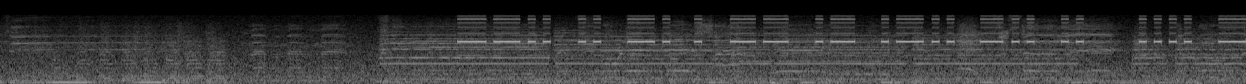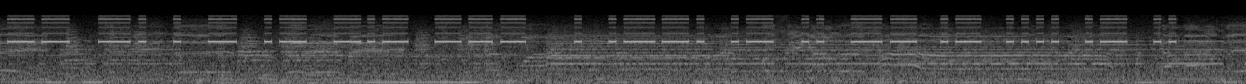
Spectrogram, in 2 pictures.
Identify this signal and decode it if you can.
Morse code, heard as a high beeper, hand-sent with a bug key, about 16 wpm, 2850 Hz. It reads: ZINEMALDI HONETAKO EPAIMAHAI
